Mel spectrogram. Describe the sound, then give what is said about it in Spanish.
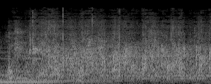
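Audience applause welcoming a guest: a dense, steady wash of many hands clapping that holds at an even level throughout, with no pauses or clear peaks. “el doctor Sheikh Suhail Azad, a quien le vamos a dar una cordial y calurosa bienvenida con fuertes palmas”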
